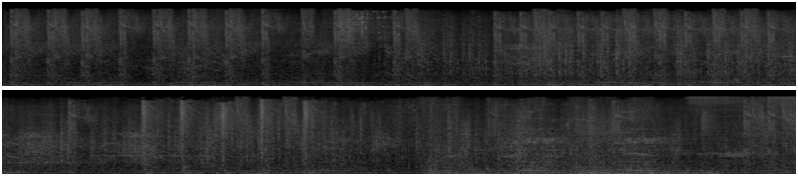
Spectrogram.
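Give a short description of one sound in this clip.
Spell blasts and weapon hits crackle and thump in a fast, busy fight.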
